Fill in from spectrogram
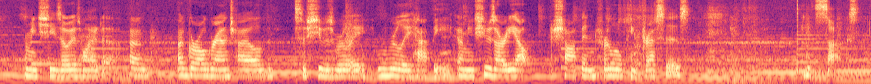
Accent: New Jersey, United States; now in Las Vegas, United States; I grew up in New Jersey. Just me and my mom. She took good care of me. It was hard in Jersey. It was hard just me and my mom and not a lot of help. So moved to Vegas

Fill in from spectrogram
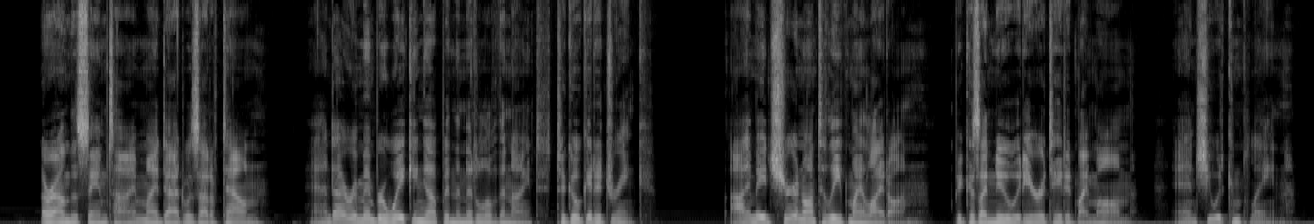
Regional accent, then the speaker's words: Florida, United States; There's a church in my hometown in the panhandle of Florida, which happened to be the first place I entered when I came home from the hospital after 3 days old.

